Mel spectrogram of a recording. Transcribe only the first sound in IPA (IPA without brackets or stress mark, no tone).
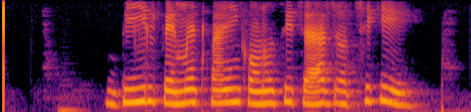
b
